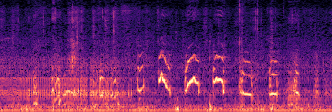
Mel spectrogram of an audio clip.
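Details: Border Collie puppies from a single litter, whining in a run of short arched squeals about every third of a second, high and wavering, over a constant low mechanical hum.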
